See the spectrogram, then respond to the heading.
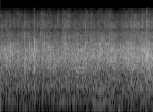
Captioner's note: applause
